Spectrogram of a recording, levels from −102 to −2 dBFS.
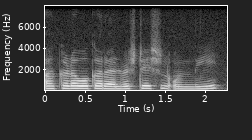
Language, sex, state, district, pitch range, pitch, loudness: Telugu, female, Telangana, Hyderabad, 220-245 Hz, 235 Hz, -15 LUFS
